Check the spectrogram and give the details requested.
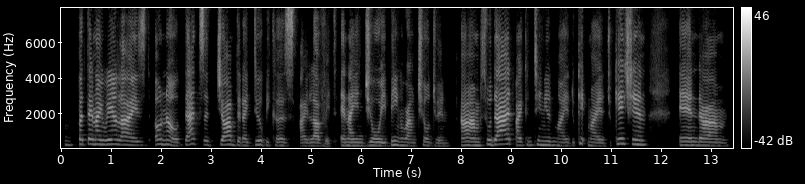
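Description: A woman in her fifties from Israel, calmly answering interview questions as a child development expert. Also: medium pitch, measured pace.

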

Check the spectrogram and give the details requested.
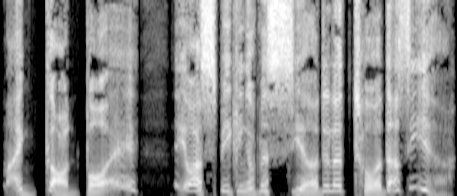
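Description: A blustering, easily affronted old lord, as a male narrator puts him on in a storybook reading. His voice rides high and shrill, leaping all over the scale whenever he is crossed. The sound is dry and close. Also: huge pitch swings, a little slow, dry recording, full character voice. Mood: indignant. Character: testy elderly male nobleman, fussy and shrill. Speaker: provincial lord and godfather.

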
